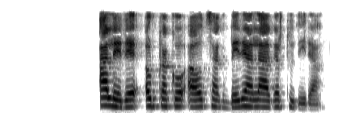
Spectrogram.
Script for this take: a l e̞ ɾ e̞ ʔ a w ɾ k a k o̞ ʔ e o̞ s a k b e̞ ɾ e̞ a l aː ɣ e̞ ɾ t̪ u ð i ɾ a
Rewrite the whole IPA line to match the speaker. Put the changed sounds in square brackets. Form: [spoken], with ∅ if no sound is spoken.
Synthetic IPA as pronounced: a l e̞ ɾ e̞ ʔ a w ɾ k a k o̞ ʔ [a] o̞ [t͡s] a k b e̞ ɾ e̞ a l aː ɣ e̞ ɾ t̪ u ð i ɾ a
